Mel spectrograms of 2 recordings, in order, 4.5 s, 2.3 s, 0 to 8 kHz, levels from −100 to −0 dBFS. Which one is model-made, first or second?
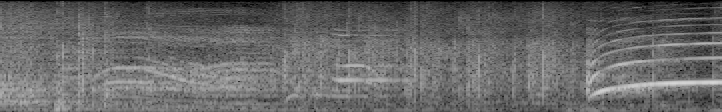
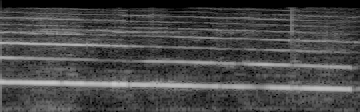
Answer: second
